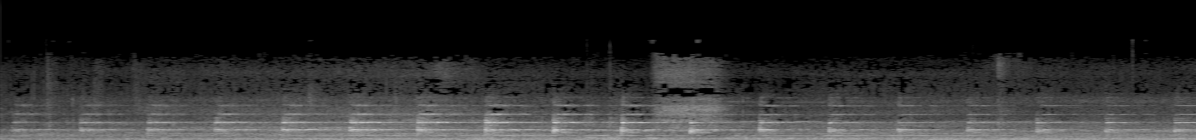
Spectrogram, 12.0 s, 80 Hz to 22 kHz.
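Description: Amtrak ACS-64 electric locomotive passing along a station platform with its bell ringing steadily, about three strikes every two seconds, over the rumble of the train. A steady whine rises out of the rumble while the locomotive goes by.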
